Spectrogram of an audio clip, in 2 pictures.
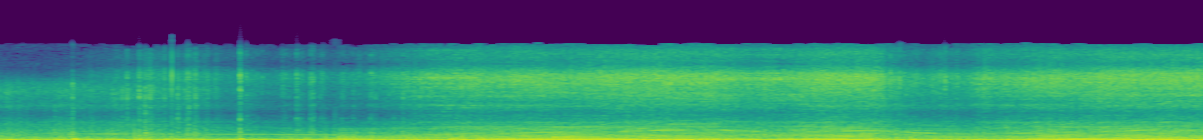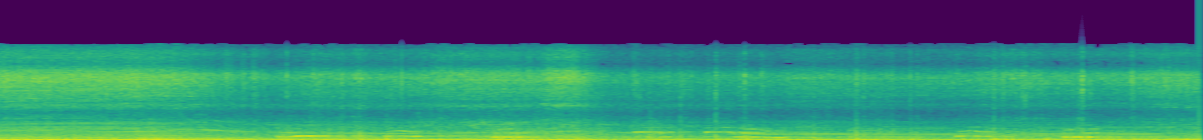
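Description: Ski-doo Touring SLE snowmobile engine running under way, its pitch rising and falling as the throttle changes, with a steady rush of wind and snow noise.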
